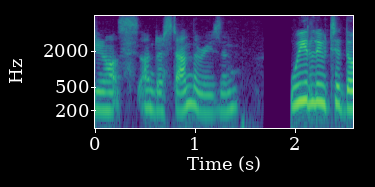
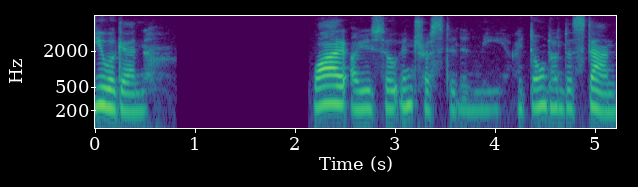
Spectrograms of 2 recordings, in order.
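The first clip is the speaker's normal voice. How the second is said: quiet muttered whisper under breath. Speaking in character to a watching presence: whispering under one's breath. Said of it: "Kind of whisper underneath my breath".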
